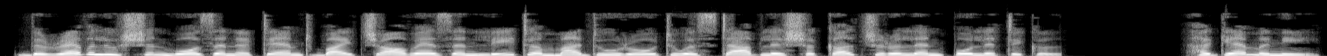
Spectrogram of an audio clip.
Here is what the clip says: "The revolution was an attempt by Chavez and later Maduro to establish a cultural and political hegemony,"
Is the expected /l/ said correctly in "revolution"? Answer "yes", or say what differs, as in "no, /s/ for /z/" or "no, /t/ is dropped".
yes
